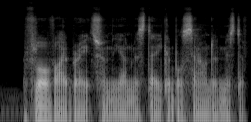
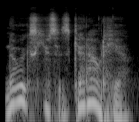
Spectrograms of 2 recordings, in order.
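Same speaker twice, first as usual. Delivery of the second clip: much higher, fussy and scolding; high-pitched teacher demanding answers; 4 dB louder than usual. Acted. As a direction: flap at them like a flustered teacher. Scalar orders Ben.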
